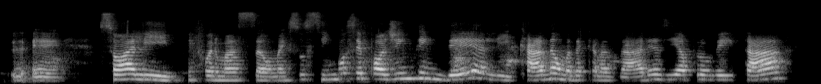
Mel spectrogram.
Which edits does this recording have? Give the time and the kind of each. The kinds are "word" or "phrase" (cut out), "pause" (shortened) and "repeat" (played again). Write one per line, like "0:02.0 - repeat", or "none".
0:01.9 - word
0:03.4 - word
